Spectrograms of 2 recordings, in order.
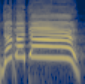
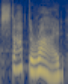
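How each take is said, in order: First: Loud, high, slurred holler; drawn-out yell with the words mangled; garbled yell. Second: Said in the usual way. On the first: Retold or imitated. Dizzy rider yelling to the operator, garbled yell. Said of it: "yelled out". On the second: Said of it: "I tried to yell to the guy".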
